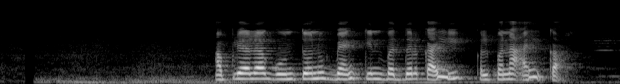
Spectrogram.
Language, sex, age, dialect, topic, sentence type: Marathi, female, 25-30, Standard Marathi, banking, statement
